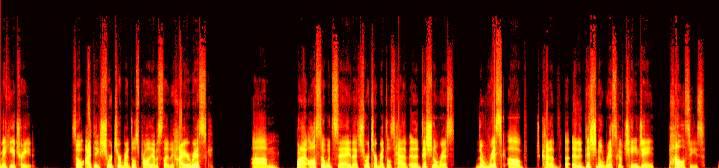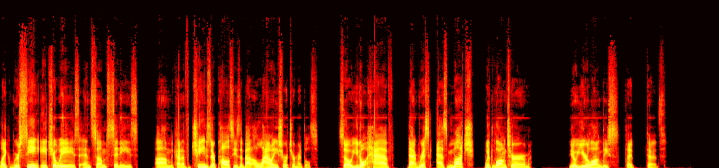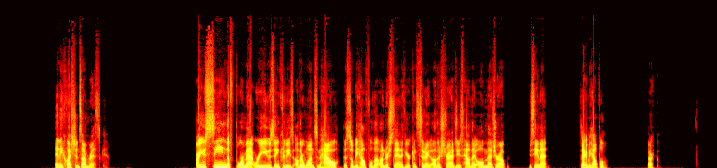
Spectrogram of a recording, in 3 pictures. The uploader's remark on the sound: This was a live class recorded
